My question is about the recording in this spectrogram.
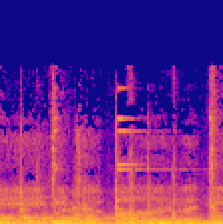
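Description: Devotional music: held tones over a steady bass, with a percussive strike at the start and another about a second in.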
